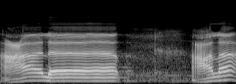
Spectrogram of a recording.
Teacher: আইন গলার ভিতরে চাপিয়ে বলতে হবে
